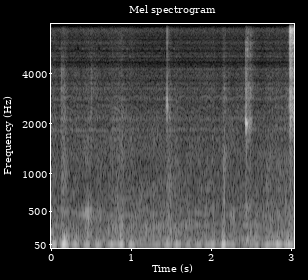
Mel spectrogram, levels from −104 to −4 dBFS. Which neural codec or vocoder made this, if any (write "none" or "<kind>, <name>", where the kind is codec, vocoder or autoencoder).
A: codec, SNAC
